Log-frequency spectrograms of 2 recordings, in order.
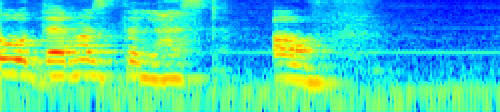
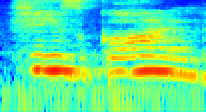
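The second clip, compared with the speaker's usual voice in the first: much louder and higher, breaking out; anguished outcry; 6 semitones higher, 10 dB louder, slower than usual. Retold or imitated. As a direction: cry it out in grief. Realising mother has died.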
